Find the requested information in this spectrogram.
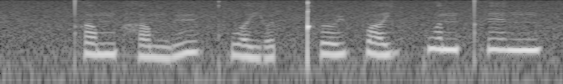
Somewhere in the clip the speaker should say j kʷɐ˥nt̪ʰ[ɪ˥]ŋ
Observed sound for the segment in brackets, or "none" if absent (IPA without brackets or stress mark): ɪ˥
